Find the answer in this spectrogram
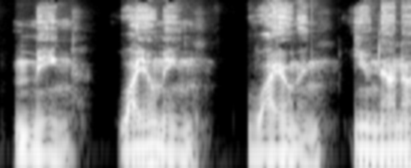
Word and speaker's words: Wyoming: is y o Ming Wyoming Wyoming you now know how to pronounce Wyoming not Wyoming Wyoming it's like y o Ming y o Ming Wyoming you know how to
